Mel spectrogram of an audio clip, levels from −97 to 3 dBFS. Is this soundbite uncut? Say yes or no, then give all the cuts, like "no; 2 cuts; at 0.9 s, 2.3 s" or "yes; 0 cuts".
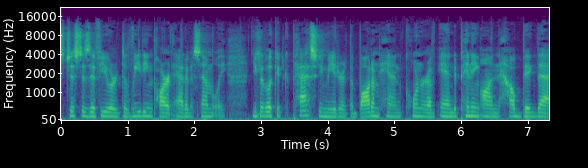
no; 7 cuts; at 1.4 s, 1.9 s, 3.0 s, 3.3 s, 4.8 s, 5.6 s, 6.3 s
